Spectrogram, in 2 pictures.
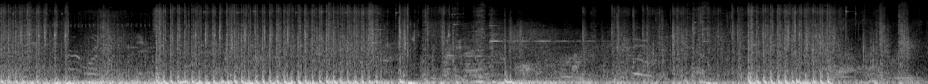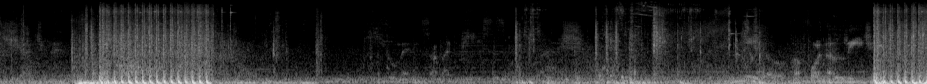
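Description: Gunfire in the video game The First Descendant: loud, sustained bursts of rapid automatic shots and blasts, broken by short pauses and quieter stretches, with a voice talking over parts of it.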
